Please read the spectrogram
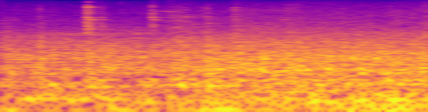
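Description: Rice pakodas sizzling steadily as they deep-fry in hot oil in an aluminium kadai, with a couple of light clicks of the metal slotted spoon against the pan as they are turned.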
